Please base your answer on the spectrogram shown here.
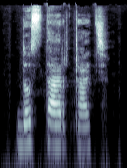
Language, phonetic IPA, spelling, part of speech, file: Polish, [dɔˈstart͡ʃat͡ɕ], dostarczać, verb, Pl-dostarczać.ogg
